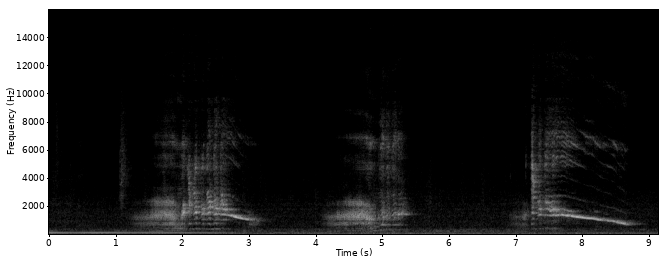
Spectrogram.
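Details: Female pet African grey parrot indoors, mimicking speech and growling: three drawn-out, voice-like utterances about two to three seconds apart, each with tones sliding downward at the end, over a low steady hum.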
